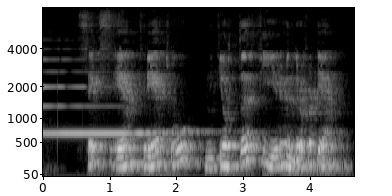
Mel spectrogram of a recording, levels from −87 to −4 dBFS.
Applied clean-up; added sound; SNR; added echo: none; Guitar; 10 dB; reverberation time 0.7 s.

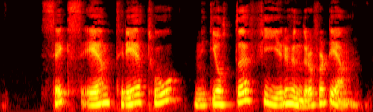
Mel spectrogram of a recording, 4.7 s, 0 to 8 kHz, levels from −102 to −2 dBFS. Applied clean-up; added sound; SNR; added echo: none; none; none; none.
